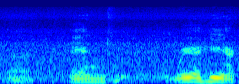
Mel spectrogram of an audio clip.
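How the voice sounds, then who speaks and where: Noticeable background noise and audible room echo surround a man speaking with a New Zealand accent. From New Zealand, Manawatu. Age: 70s. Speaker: retired family therapist, climate activist. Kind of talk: interview. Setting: outdoors by a river. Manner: halting, many fillers.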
